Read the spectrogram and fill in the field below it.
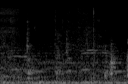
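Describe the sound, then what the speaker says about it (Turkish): Faint clucking from ornamental chickens sounds softly over a low background hum. "Tavuklar."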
